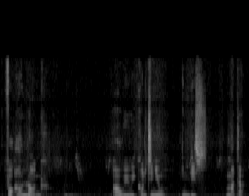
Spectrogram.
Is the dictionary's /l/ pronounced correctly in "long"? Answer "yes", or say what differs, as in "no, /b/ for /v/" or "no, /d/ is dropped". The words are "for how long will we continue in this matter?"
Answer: yes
